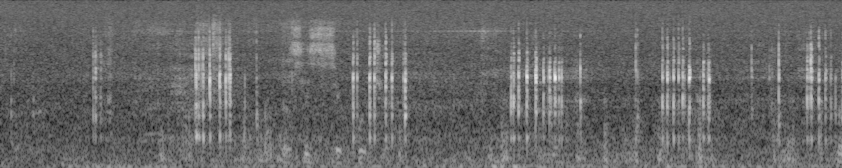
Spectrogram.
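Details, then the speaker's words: Young calf under two years with polioencephalomalacia, blind, uncoordinated, with spontaneous relapses: repeated harsh grinding and scraping bursts, bruxism (teeth grinding), though speaker says it may not be audible. "Acá hay una incoordinación total el animal está ciego y sufre recaídas espontáneas tiene bruxismo bueno no se va a escuchar acá"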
